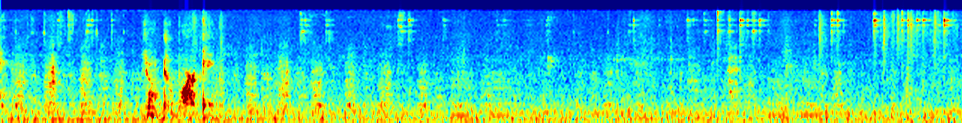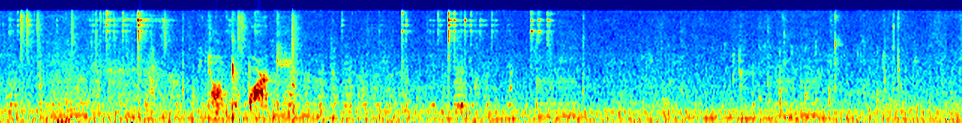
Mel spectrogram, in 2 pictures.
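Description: Two brief whines from a small dog, one about two seconds in and one about twelve seconds in, over quiet room noise with faint rustling.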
